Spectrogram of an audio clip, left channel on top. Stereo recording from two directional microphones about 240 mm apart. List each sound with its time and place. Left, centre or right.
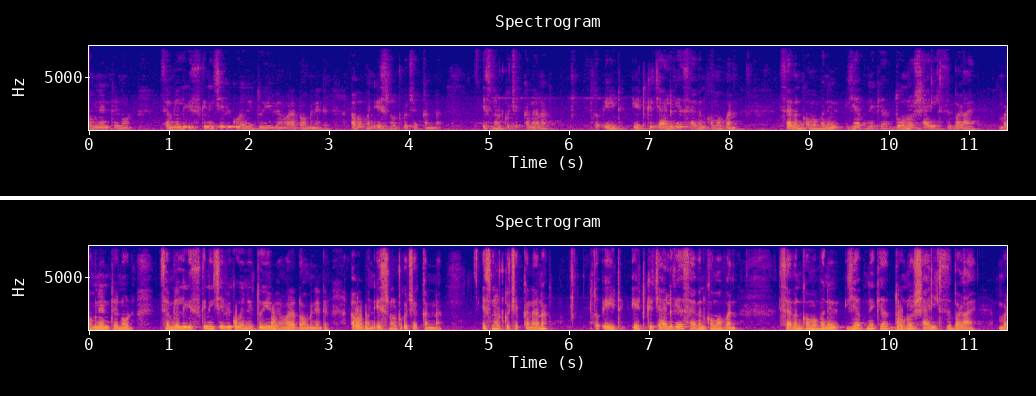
0.1 s speech: right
